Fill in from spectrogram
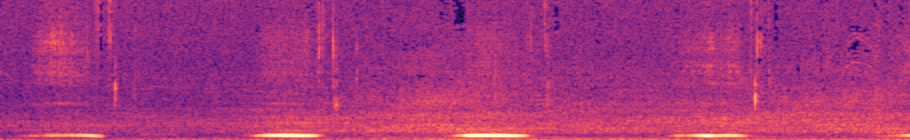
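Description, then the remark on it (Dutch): A stock dove gives a series of soft, low cooing notes, about five evenly spaced hoo-oo phrases repeated in a steady rhythm, with no talking and faint background hum. “En het zijn echt, zoals de naam al doet vermoeden, holenbroeders. Dus ze broeden in holle bomen.”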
